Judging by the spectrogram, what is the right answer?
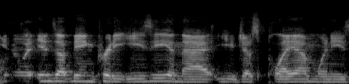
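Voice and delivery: ordinary talk, nothing marked

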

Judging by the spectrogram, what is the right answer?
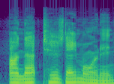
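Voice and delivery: put-on slow, earnest, amateurish, teenage-sounding narrator voiceover. Retelling a documentary voiceover as sounding like a high school kid. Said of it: "Do you remember that kid's voice?".

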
